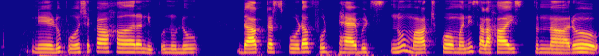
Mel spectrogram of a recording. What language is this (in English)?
Telugu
